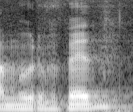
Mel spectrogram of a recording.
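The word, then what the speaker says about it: Morfydd: che immagino sarà vo- gallese, si pronuncerà Murved. – Sì, sì, gallese.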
